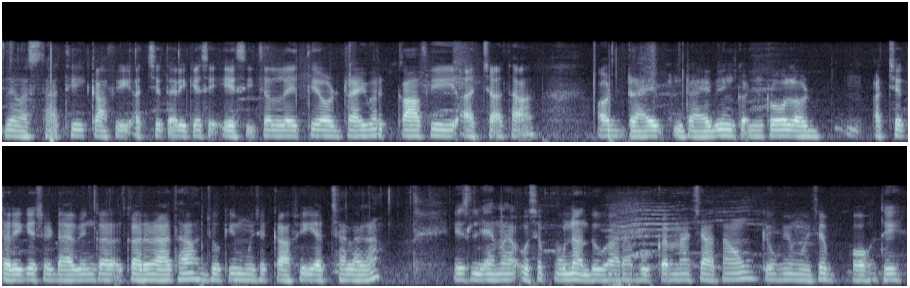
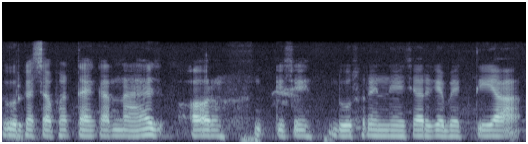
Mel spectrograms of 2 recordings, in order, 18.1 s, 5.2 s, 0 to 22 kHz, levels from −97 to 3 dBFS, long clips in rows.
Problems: constant background noise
